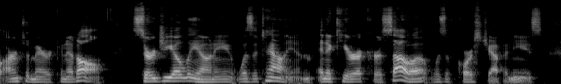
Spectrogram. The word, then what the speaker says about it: Leone: I say Sergio Leone as well, but whenever I hear like a really famous director say it, they'll say Leone.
